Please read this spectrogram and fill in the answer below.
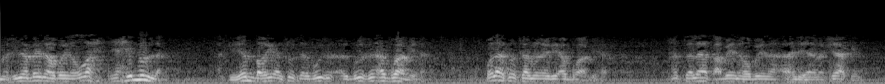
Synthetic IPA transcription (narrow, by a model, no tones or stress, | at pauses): mafimːabajnahuwbajnɑlˤːɑːjaħɪmʊlːa̰ | laːkɪnjambaɣiʔant̪ʊʔt̪aalbʊluːsmɪnʔabwaːʔbɪha̰ | walat̪ʊʔt̪amɪnɣajɾiʔabwaːʔbɪ̰ha̰ | ħat̪ːalaːjɑqɑʕbajnahwabajnaʔa̰hlɪhamaʃaːkɪ̰l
